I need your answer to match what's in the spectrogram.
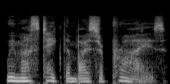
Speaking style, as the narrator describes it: Nynaeve said softly

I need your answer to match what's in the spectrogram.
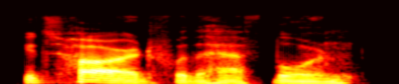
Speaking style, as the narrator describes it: Uriel observed in a quiet, neutral tone

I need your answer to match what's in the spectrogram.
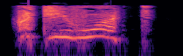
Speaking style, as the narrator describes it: gasped

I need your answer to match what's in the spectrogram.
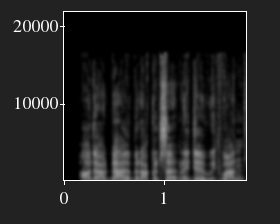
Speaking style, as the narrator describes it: said Vimes

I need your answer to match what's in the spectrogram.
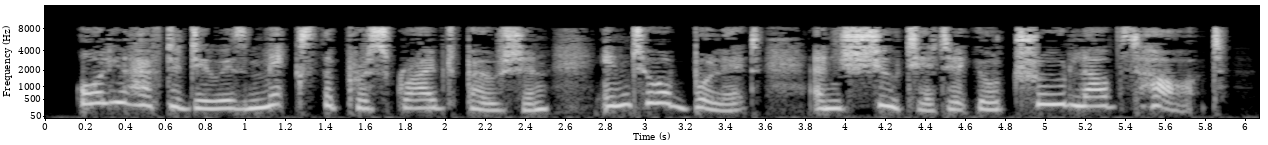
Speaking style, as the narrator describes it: Sophie read excitedly

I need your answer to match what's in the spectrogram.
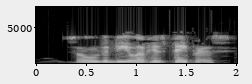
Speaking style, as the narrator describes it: Fraser said dryly

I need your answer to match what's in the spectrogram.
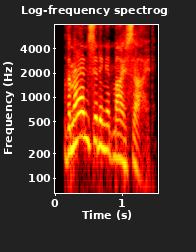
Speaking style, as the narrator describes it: began in a clean, clipped voice

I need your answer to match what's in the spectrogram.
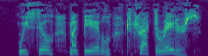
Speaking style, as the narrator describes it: Anakin said, panting

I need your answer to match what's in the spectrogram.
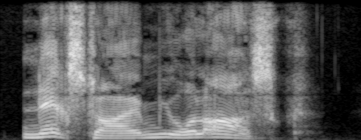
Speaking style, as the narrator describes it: she said, her voice sharp

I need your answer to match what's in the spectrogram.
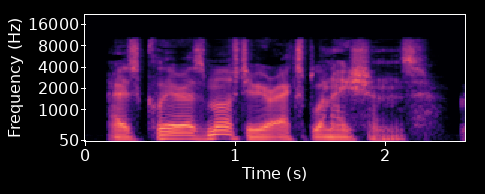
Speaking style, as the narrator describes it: Rand said dryly

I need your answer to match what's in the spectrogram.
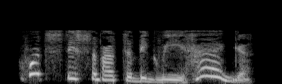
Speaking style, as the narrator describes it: she said, her voice as small and meek as a mouse trained at the Rodent College of Assassins

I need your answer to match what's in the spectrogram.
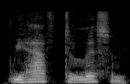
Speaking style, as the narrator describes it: Bibleman said quietly

